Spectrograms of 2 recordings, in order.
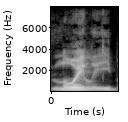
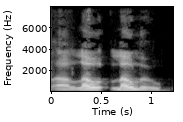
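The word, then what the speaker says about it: löyly: In other areas, it's a lot of Americans pronounce it loily, but I believe it's called lolu, right? – Lolu.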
